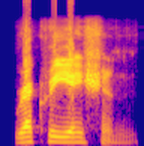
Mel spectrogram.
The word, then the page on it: recreation: American English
